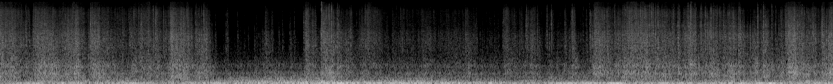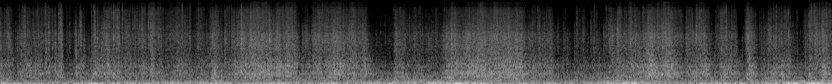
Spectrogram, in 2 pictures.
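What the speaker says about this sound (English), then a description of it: "The rain bouncing off." Steady, dense patter of rain drumming on the body of a 2015 Mercedes-Benz C200 nearby, heard from inside, a continuous broadband wash with no voices.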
